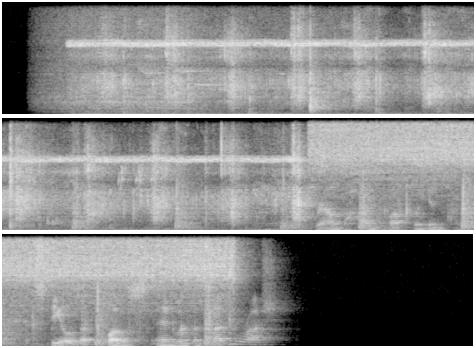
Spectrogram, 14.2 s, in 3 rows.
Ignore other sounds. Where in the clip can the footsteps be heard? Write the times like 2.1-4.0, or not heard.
0.7-11.8.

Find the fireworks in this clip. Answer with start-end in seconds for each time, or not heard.
0.3-11.8.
